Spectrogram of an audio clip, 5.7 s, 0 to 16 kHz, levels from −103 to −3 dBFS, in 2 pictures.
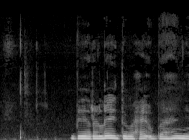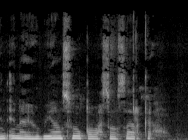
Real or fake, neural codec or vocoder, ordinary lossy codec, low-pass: real; none; MP3, 64 kbps; 14.4 kHz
